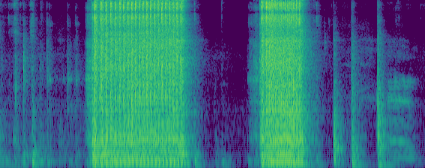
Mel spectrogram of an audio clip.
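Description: A power driver runs screws into carbon pucks for a DIY stick handling bridge in two loud buzzing bursts of roughly a second each, close up, with brief clicks and handling noises between them.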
